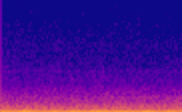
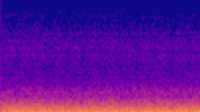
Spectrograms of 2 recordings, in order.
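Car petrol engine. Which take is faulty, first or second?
second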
